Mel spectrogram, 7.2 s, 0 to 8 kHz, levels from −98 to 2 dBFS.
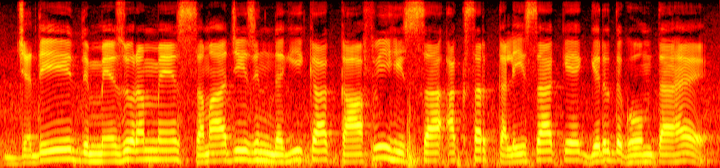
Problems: constant background noise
